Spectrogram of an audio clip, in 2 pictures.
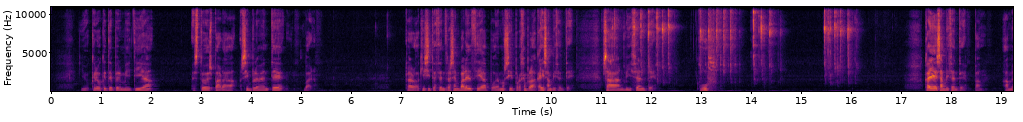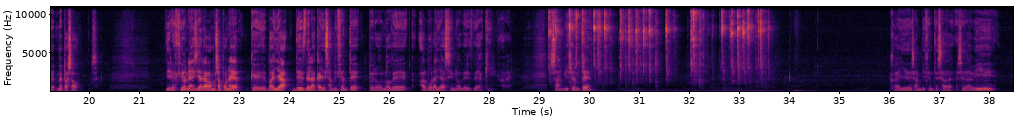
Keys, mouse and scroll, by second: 0.4 click, 1.8 click, 4.3-5.3 scroll up 4, 5.6-6.4 drag, 6.8-7.5 scroll up 1, 7.9-8.4 scroll up 1, 8.8-9.6 drag, 10.5 click, 10.8 click, 10.8-14.1 typing, 15.2-16.4 typing, 17.8 click, 21.4 click, 22.8-23.7 scroll down 2, 24.4 click, 25.1 scroll down 2, 25.7-26.2 scroll down 4, 26.7-27.3 scroll up 2, 28.9-34.0 typing, 28.9 click.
